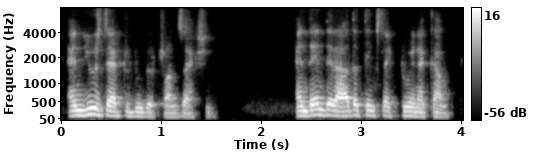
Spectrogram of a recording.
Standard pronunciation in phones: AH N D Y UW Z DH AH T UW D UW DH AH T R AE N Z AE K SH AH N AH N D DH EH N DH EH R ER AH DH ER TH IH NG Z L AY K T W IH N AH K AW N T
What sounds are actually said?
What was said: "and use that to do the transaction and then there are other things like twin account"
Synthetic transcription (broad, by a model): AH N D Y UW Z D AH T UW D UW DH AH T R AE N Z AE K SH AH N AH N D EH N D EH R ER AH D ER T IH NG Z L AY K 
